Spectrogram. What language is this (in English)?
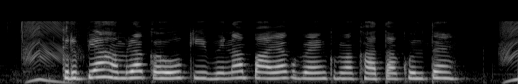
Maithili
